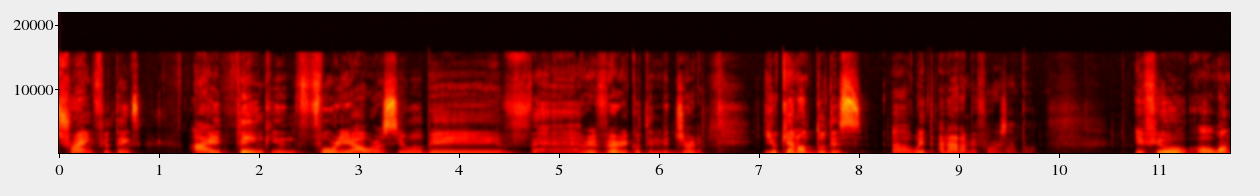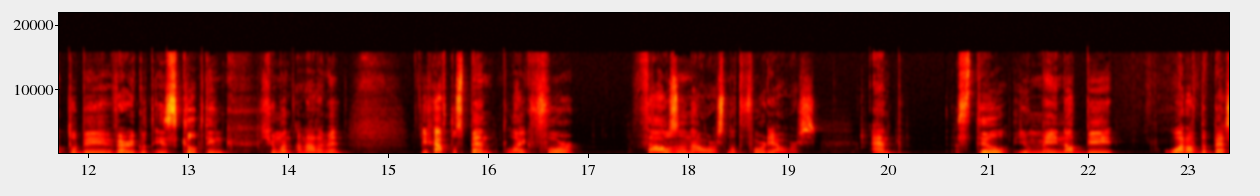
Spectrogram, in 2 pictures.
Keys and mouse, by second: 7.2 1, 9.2 x, 18.0 2, 19.6 1.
